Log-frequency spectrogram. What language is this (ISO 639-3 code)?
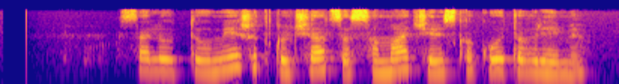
rus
